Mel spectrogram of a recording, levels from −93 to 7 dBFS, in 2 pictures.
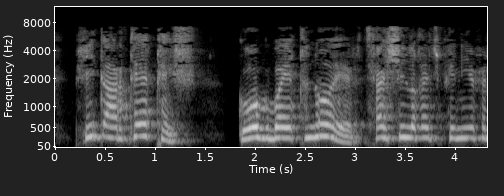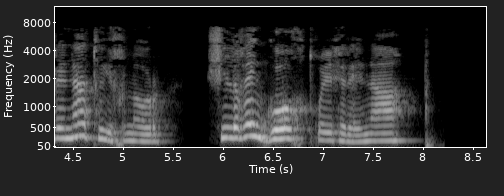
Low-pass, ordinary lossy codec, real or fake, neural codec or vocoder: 7.2 kHz; MP3, 32 kbps; fake; codec, 16 kHz, 16 kbps, FunCodec, trained on Chinese and English, 50 frames a second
